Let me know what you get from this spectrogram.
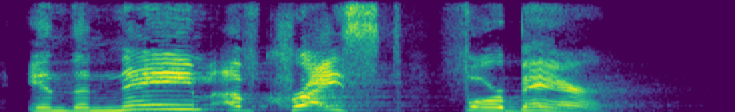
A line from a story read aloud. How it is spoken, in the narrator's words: yelled loudly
